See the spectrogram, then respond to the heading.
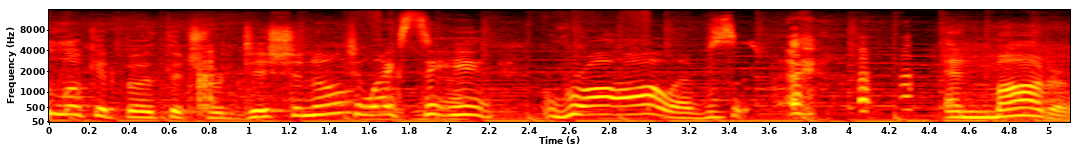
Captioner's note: laughs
